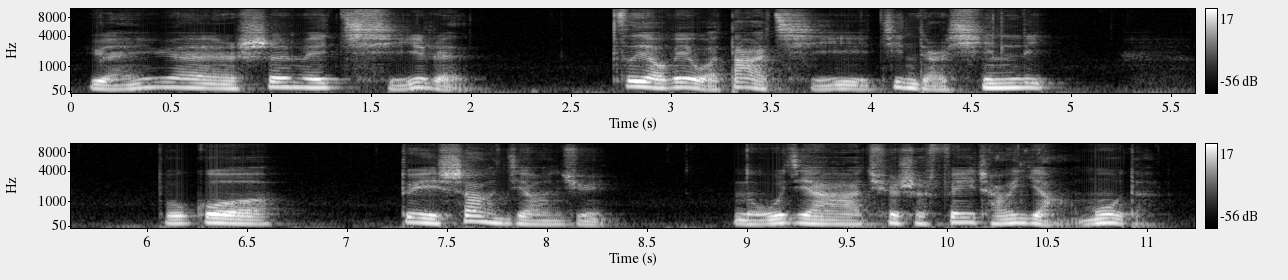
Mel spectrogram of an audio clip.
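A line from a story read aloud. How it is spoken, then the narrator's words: Flat, indifferent. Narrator (Chinese): 蓝公园淡淡的说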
